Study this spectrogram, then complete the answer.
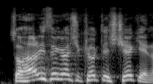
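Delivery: high-pitched imitation of a chatty customer. Market customer chatting to the chicken farmer, mocked in a high voice.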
